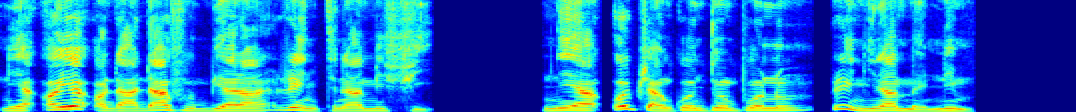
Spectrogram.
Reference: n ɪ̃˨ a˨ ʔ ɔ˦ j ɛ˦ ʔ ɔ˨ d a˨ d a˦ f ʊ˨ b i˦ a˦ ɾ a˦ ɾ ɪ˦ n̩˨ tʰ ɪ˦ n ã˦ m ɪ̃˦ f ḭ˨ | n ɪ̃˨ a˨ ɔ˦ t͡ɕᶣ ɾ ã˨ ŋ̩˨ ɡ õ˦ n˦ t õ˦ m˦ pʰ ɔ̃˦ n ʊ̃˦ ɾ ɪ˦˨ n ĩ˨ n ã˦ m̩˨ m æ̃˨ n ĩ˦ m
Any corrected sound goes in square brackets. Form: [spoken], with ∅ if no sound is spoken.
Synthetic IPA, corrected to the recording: n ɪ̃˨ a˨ ʔ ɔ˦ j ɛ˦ ʔ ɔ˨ d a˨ d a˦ f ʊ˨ b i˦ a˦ ɾ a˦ ɾ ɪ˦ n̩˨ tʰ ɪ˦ n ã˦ m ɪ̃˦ f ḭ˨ | n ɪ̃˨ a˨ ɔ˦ t͡ɕᶣ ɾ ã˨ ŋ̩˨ [k] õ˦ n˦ t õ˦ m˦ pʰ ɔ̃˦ n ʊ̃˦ ɾ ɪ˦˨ [ɲ] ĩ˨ n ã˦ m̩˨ m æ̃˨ n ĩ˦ m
